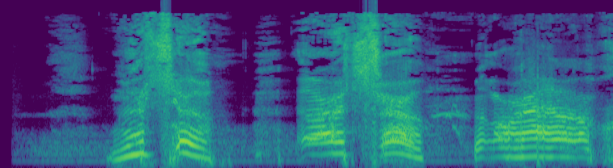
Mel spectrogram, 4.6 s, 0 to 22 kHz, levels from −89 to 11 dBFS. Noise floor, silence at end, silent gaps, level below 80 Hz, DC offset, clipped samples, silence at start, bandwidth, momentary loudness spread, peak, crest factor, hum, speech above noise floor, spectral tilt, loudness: -41 dBFS; 0 s; none; -52 dBFS; under 0.1%; under 0.1%; 0.8 s; 17 kHz; 17 LU; 0 dBFS; 14 dB; none; 29 dB; -1.5 dB/octave; -11 LUFS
